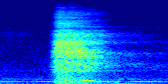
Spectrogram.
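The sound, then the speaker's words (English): A single deep breath released as a soft, breathy sigh: one brief airy rush that swells quickly and then fades, fairly faint and alone, with no voices. “Everybody just take a deep breath real quick. Just do it with me.”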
